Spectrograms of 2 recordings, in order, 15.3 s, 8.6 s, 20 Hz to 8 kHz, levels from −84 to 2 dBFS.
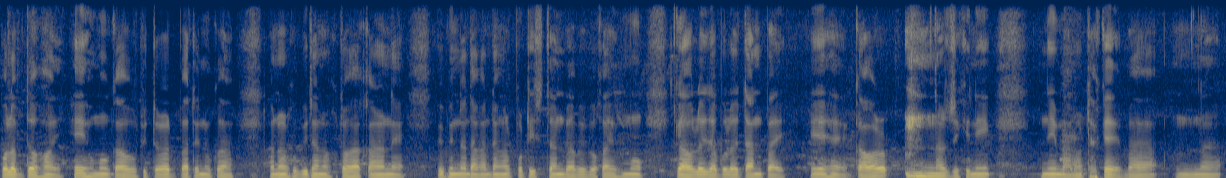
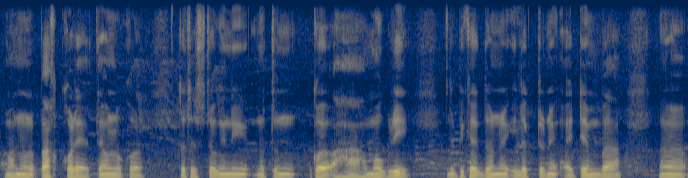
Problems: background sounds at intervals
